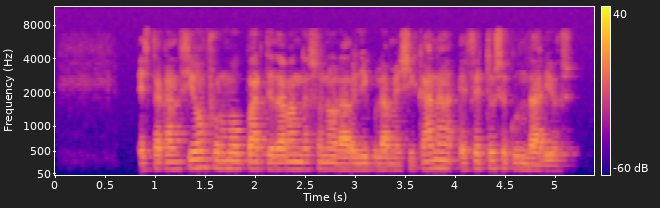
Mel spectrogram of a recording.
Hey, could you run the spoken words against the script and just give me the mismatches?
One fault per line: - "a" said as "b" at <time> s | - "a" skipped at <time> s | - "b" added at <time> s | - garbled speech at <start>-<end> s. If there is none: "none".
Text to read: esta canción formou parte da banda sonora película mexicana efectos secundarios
none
